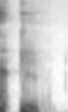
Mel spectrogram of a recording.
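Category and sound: human body sound, throat clearing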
